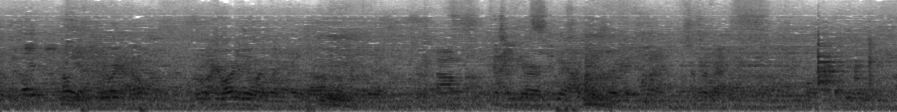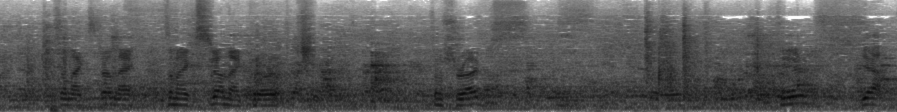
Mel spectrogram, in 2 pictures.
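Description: Dumbbells clank against a metal rack.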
